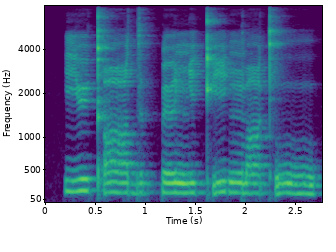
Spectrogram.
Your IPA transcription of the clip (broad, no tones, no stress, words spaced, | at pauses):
jykʼɑː dɯk͡pøɲi kʼi ŋ͡mɑːkʼuː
